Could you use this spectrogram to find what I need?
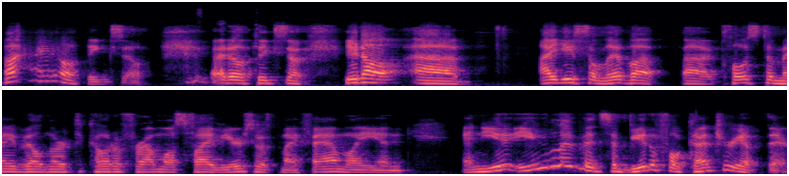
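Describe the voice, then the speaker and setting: At a moderate pace, a man with a fairly high pitch and lively intonation speaks in an unremarkable speaking voice. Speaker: podcast host. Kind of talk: interview, conversational host.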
